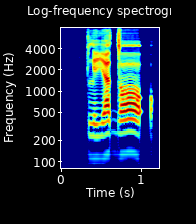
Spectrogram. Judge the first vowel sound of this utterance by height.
high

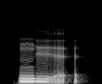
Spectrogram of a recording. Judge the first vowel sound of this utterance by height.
high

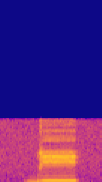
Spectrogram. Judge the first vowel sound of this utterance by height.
high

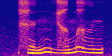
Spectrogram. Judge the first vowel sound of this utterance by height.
mid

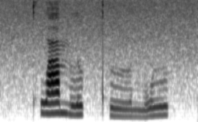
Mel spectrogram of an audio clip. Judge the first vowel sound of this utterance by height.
low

